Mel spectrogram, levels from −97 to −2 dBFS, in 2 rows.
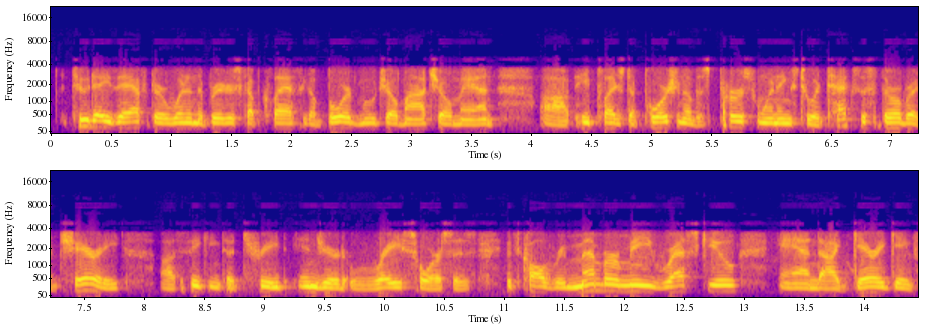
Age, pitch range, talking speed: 50-69, 115-135 Hz, 175 wpm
